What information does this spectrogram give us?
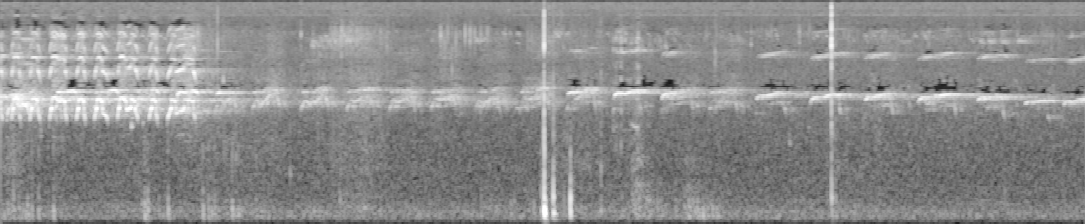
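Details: Ospreys, fledglings and adults near the nest at Cleawox Lake one morning, calling in alarm: a fast run of sharp chirped whistles at the start, then fainter drawn-out whistles over background noise with a couple of clicks.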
